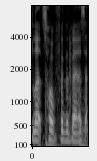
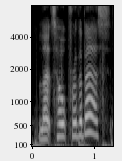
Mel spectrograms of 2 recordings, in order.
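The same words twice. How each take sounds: First: Lower, softer flat "Let's hope for the best"; deadpan quote. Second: Slightly raised, hopeful doctor's read of "Let's hope for the best"; doctor's line. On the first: Retold or imitated. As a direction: quote "Let's hope for the best" dryly under your breath. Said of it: "if any trained professional ever said". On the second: Acted. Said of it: "said the doctor".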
